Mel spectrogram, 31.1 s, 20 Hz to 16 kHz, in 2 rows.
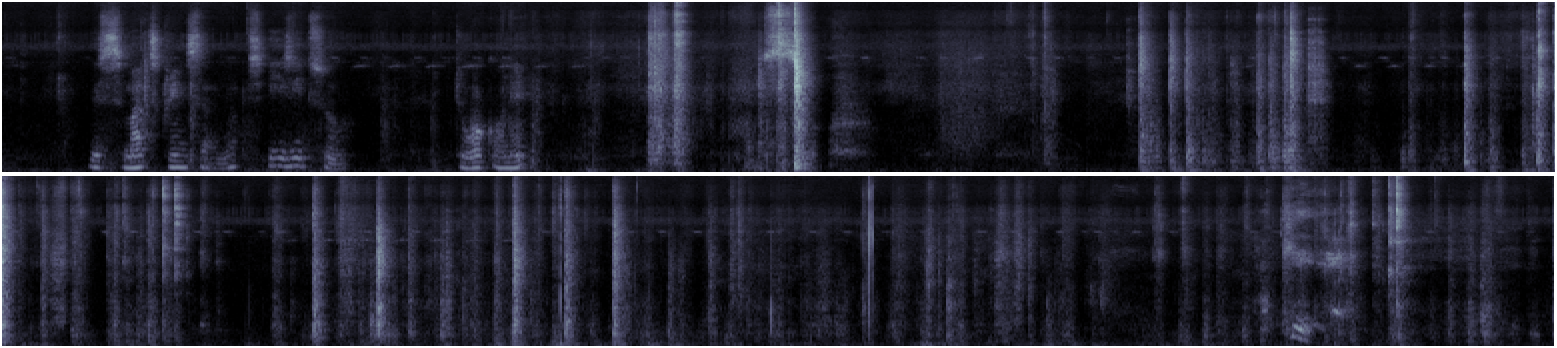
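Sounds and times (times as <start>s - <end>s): handling knocks and clicks: 14.0s - 28.1s.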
